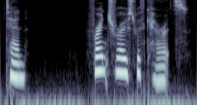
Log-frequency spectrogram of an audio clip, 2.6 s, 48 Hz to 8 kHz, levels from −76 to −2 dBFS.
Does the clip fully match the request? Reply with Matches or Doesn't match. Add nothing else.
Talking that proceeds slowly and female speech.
Matches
